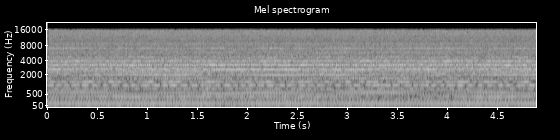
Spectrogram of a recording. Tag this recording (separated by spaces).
Sound-Effect Perpetual Soundscape Still Freeze Atmospheric Background Everlasting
